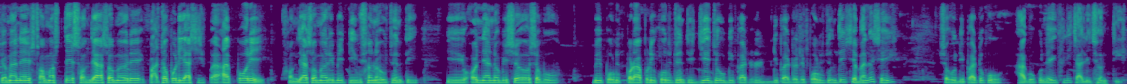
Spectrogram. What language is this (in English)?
Odia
